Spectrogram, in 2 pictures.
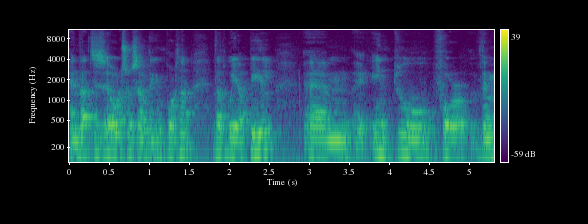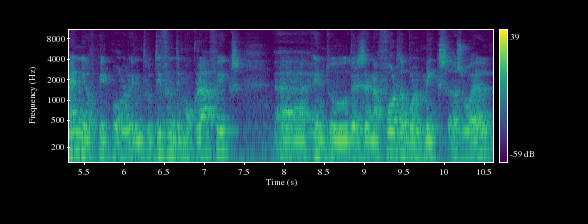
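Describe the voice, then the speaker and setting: A man speaks at a fairly slow pace with fairly even intonation. There is audible room echo and noticeable background noise. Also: medium pitch for a man. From Greece. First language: Greek (speaking Russian). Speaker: shopping mall manager. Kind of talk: interview. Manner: halting.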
